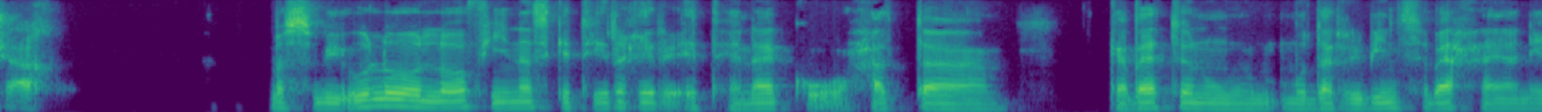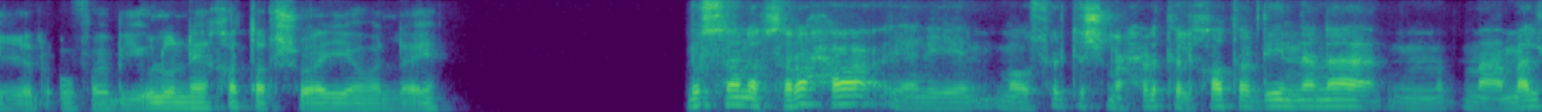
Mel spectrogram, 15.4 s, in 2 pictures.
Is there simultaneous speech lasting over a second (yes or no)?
no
